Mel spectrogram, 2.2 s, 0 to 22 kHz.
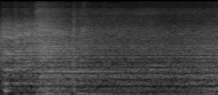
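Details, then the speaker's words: Jeep Commander 5.7L Hemi V8 after replacing the VVT solenoids and cleaning with brake cleaner. The cold engine fires right away and settles into a steady, even rumble with no misfire and no check engine light. "So as you guys can hear, she fired up right away real quick."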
